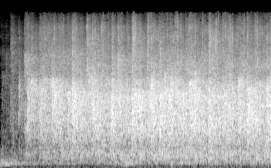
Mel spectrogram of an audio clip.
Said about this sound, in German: Für die einen Applaus bitte.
